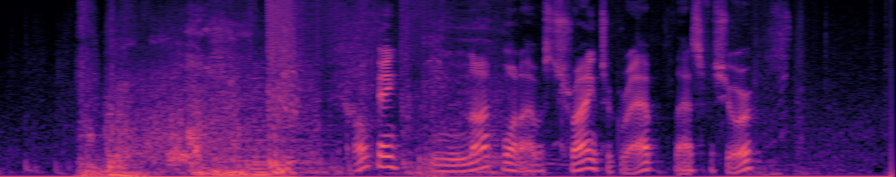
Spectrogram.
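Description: A lightsaber swooshes through the air in quick swings.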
